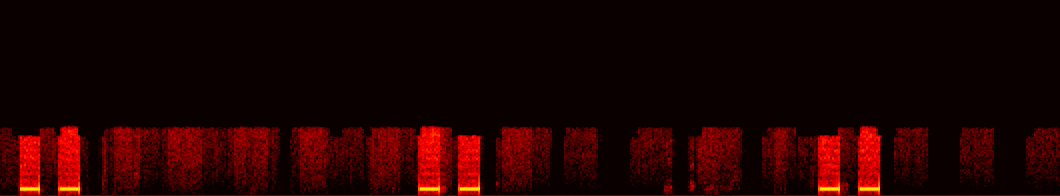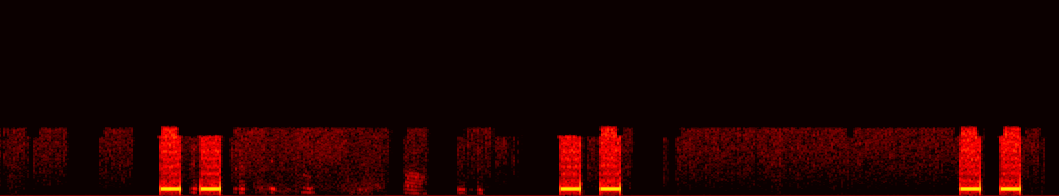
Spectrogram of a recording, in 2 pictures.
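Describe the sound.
Telephone ringback tones play while a call is transferred to a sales department: six short double beeps, evenly spaced about four seconds apart, with faint scattered sounds in the quiet gaps between some of them.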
